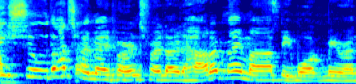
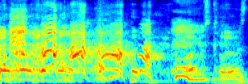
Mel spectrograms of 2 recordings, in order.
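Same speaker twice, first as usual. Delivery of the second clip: laughing; 9 semitones higher, 7 dB louder, much slower than usual. Real, not acted. Laughing reply.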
